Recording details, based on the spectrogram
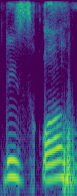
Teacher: رز میں جو زا ہے اس کو سختی سے ادا کرنا ہے، زال کی ساؤنڈ نہیں دینی، رز نہیں کہنا، رز، ٹھیک ہے، زا کی ساؤنڈ آئے، رزقہ، قوف جو ہے اس کو موٹا کر کے ادا کرنا ہے، کہو نہیں کہنا، ڈنڈے والی کاف نہیں بنانا، ٹھیک ہے، رزقہ، اس طرح پڑھیں گے۔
